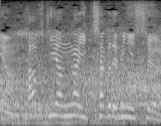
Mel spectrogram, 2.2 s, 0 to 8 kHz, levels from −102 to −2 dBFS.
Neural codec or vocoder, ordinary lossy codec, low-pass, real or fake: none; none; none; real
